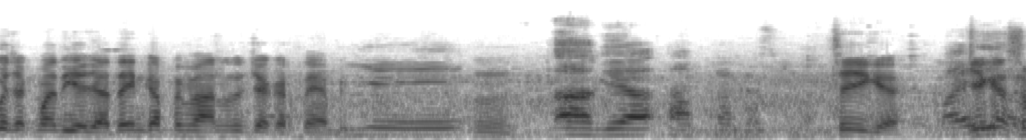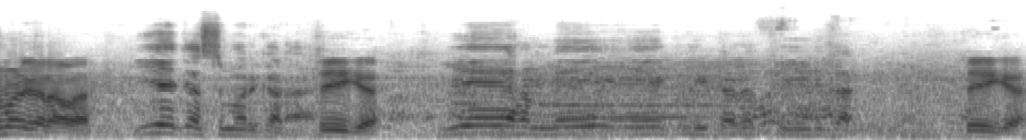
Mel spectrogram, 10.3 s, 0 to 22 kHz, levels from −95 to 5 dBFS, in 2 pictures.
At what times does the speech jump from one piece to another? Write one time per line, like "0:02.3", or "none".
none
